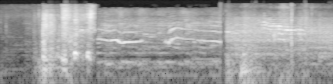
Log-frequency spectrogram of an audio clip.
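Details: Domestic cat giving a drawn-out, wavering meow that bends up and down in pitch for over a second, after a short burst of noise, with people talking and background music.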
